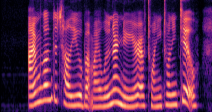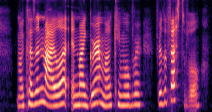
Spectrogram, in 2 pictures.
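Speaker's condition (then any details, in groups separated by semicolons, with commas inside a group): No condition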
